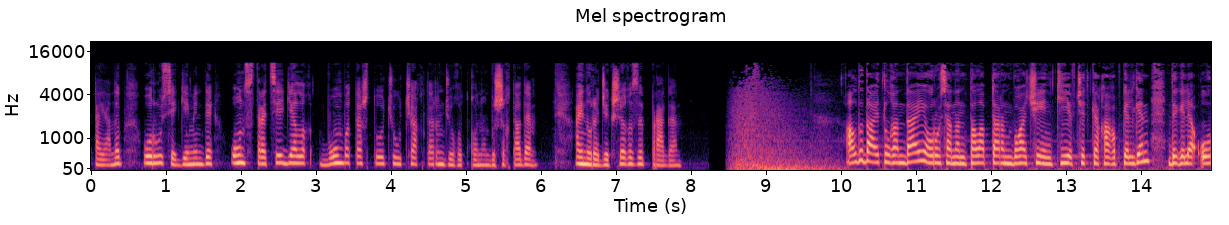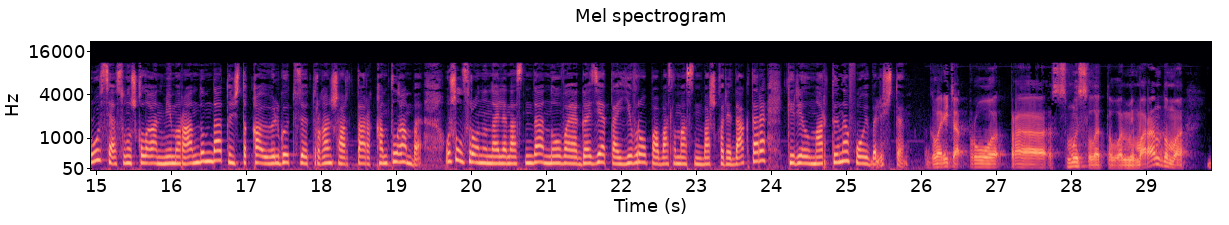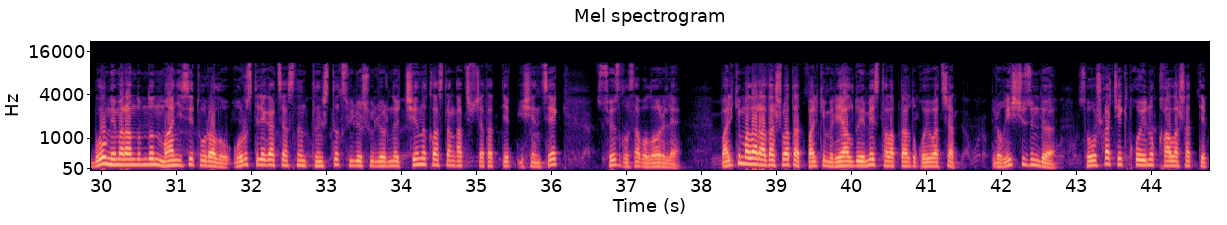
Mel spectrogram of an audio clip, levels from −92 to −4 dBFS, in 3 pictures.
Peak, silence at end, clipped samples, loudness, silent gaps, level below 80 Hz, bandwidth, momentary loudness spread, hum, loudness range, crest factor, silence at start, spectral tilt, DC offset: -4 dBFS; 0.05 s; under 0.1%; -22 LUFS; 8.24-8.45 s; -50 dBFS; 11.5 kHz; 9 LU; none; 5 LU; 18 dB; 0.05 s; -5.5 dB/octave; under 0.1%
